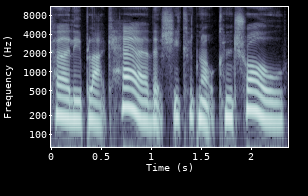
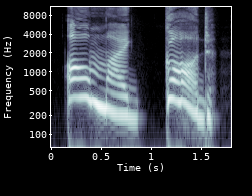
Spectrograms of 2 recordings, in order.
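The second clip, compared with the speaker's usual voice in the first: shrill, loud, shrieking scream of alarm; 6 semitones higher, 6 dB louder than usual. A woman suddenly reacts to a man on the television, screaming. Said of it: "screamed Alsana".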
